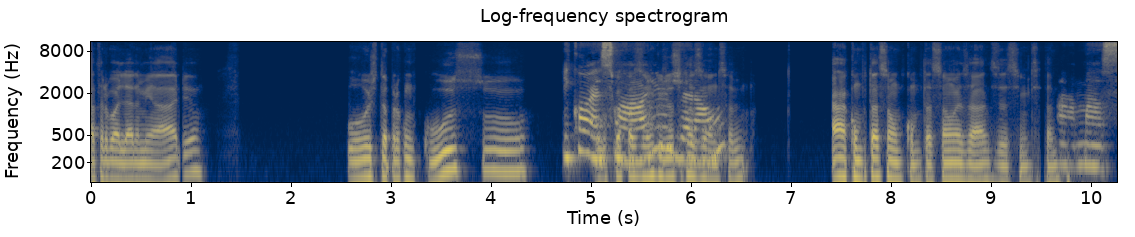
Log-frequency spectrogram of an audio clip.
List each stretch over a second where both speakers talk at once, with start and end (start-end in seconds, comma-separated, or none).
5.0-6.4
